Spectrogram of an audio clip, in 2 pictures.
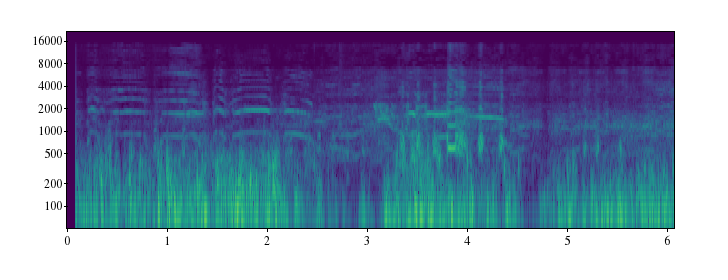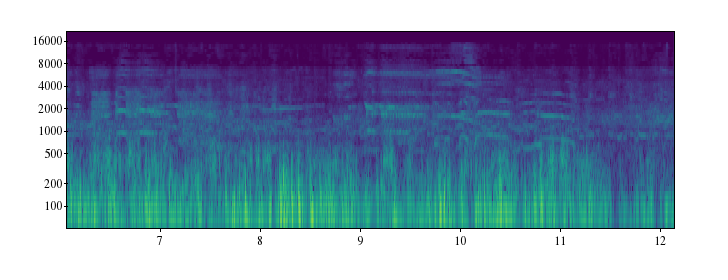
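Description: Gamefowl roosters crowing and clucking in repeated calls throughout, over a steady low rumble.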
